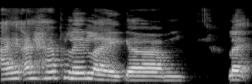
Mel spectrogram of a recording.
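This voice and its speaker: A fairly high female voice with ordinary pitch variation. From Thailand, rural Isaan. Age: 40s. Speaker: techno DJ and producer. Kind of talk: interview. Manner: halting, broken English.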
